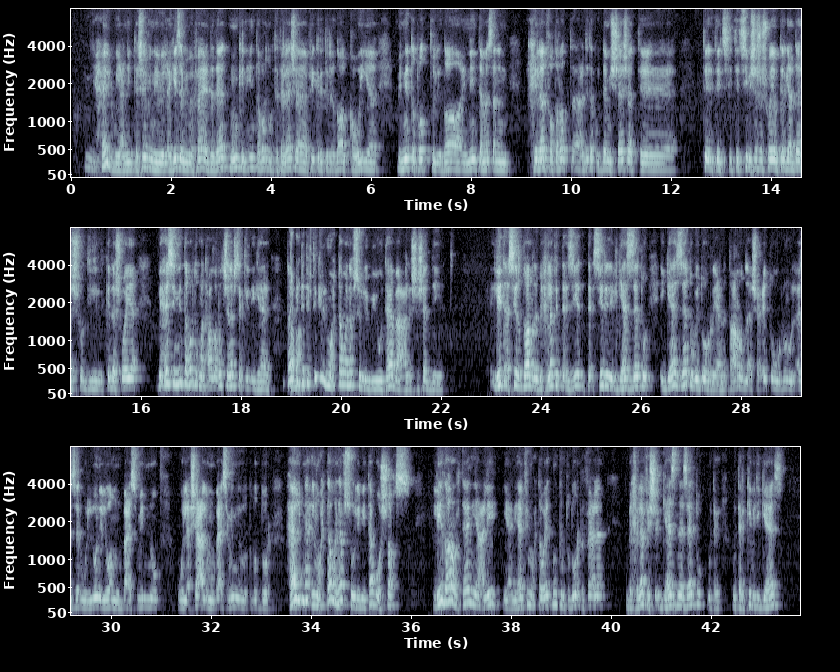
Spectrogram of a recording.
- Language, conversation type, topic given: Arabic, podcast, إزاي بتتعاملوا مع وقت الشاشات واستخدام الأجهزة؟
- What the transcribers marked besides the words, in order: static; "تعرّضش" said as "تعرّضتش"; tapping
